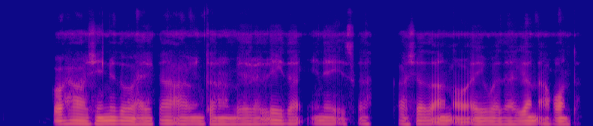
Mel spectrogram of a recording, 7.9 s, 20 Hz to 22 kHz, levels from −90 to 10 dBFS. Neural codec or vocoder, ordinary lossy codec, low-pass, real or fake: autoencoder, 48 kHz, 128 numbers a frame, DAC-VAE, trained on Japanese speech; none; 19.8 kHz; fake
